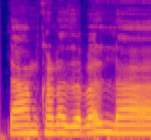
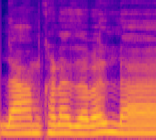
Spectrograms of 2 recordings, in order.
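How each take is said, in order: Both takes have the same delivery.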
